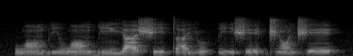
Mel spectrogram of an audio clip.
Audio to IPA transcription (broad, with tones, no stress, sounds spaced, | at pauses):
w ɔ̃˧ b i˨ w ɔ̃˧ ɡ͡b i˧ j a˧ ʃ i˧ t a˨ j u˧ k͡p i˨ ʃ e˨ d͡ʒ ɔ̃˧ d͡ʒ e˦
